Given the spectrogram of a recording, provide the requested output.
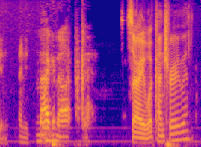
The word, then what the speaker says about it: Maginot: me out lion yeah you don't pronounce the T in any Maginot okay sorry what country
